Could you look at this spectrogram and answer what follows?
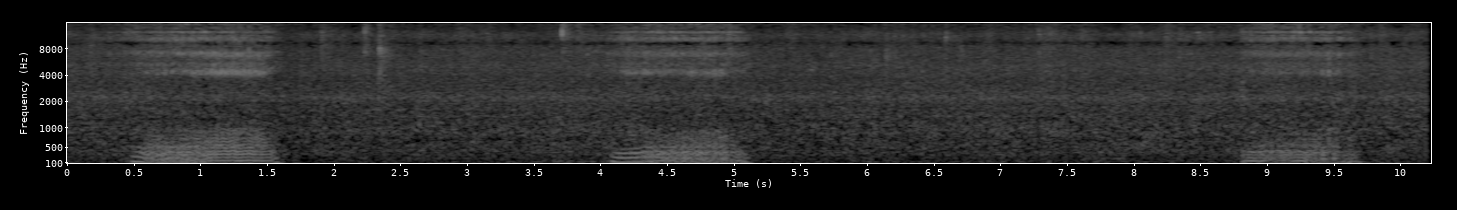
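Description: Three loud, rumbling snores about every four seconds, roughly 15–17 a minute, with quiet breathing between them over a steady background hiss.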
